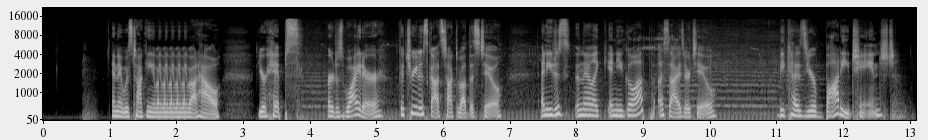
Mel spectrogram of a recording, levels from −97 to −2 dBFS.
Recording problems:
electrical hum; faint; from 4 to 12 s; 50 Hz, 20 dB below the speech
audio stuttering; at 1.5 s

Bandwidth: 14.5 kHz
